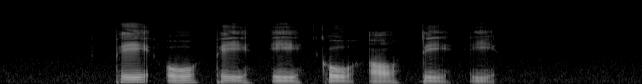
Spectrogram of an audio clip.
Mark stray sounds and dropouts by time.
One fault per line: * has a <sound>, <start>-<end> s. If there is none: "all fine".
all fine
